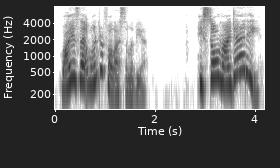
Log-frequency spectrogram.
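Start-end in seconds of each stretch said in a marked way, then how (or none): 0.1-1.2 put-on high, louder little girl voice, stress on is; a small girl demanding an answer; puzzled little girl. Olivia questioning Basil, high and indignant. 2.8-4.1 put-on high, loud child's distress; upset little girl. Olivia telling Basil about her father, high and upset.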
